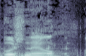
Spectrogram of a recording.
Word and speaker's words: Bushnell: Probably I'm gonna go with I ran Bushnells for a long, long time. Not the cellular ones, just the regular ones. – It's pronounced Bushnell. – Bushnells. – Bushnell. – Bushnell. A Bushnell. – Bushnell. Okay, Bushnell.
